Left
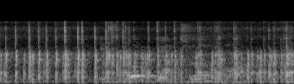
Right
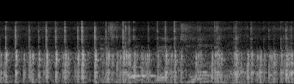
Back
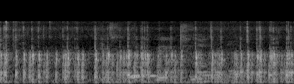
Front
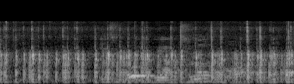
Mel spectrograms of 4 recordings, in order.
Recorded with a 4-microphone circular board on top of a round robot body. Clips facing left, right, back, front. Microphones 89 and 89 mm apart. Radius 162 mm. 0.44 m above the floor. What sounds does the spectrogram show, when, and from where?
1.0 s a man speaking: 50° left, 3 m; by 2.5 s 65° left, 3.5 m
